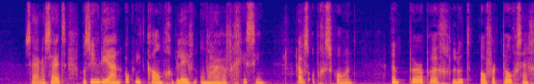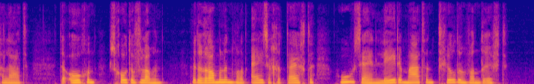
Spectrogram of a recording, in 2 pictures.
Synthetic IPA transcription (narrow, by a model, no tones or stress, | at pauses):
z̥ɛjnəɹzɛjtsʋɑsjyliaːnowknitkʰɑlˠmχəblejvənɔnɦaːrəvəɹχɪsɪŋ | ɦɛjʋɑsɔpχə̥sprɔŋən | ənpøɹpərəχlutowv̥əɹtowχsɛjnχəlaːt | d̥ə̰ʔowχənsχowtəvlɑmən | hətrɑmələnvɑnɦətɛjzəɹχətœɥχdəhuzɛjnlejdəmaːtʰəntrɪlˠdənvɑndrɪft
